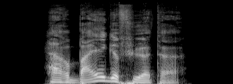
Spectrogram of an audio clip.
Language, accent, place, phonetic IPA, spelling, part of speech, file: German, Germany, Berlin, [hɛɐ̯ˈbaɪ̯ɡəˌfyːɐ̯tɐ], herbeigeführter, adjective, De-herbeigeführter.ogg
- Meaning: inflection of herbeigeführt: 1. strong/mixed nominative masculine singular 2. strong genitive/dative feminine singular 3. strong genitive plural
